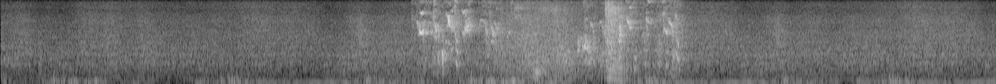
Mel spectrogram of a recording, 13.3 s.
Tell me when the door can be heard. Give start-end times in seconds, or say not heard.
6.8-8.3.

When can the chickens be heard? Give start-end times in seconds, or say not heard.
5.5-9.1.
